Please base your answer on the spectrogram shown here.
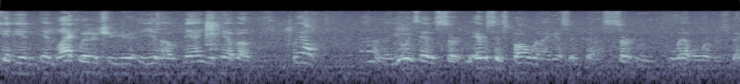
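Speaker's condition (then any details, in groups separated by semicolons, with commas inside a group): No condition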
